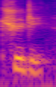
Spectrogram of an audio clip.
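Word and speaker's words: Tschudi: The name is spelled T-S-C-H-U-D-I. I'm pronouncing it Tudy, and I think that's close enough to the mark.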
